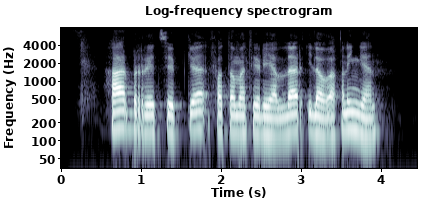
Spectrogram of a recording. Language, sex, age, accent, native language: Uzbek, male, 18-24, Surxondaryo, Uzbek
